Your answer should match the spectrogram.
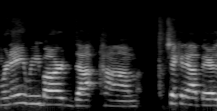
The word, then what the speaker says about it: Hribar: h RI ba r it's rebar the H is silent don't ask I tried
